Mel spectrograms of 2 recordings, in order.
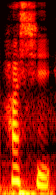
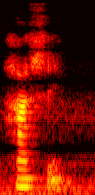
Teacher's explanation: Hashi, meaning chopsticks with an accent on the first mora. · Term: pitch accent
